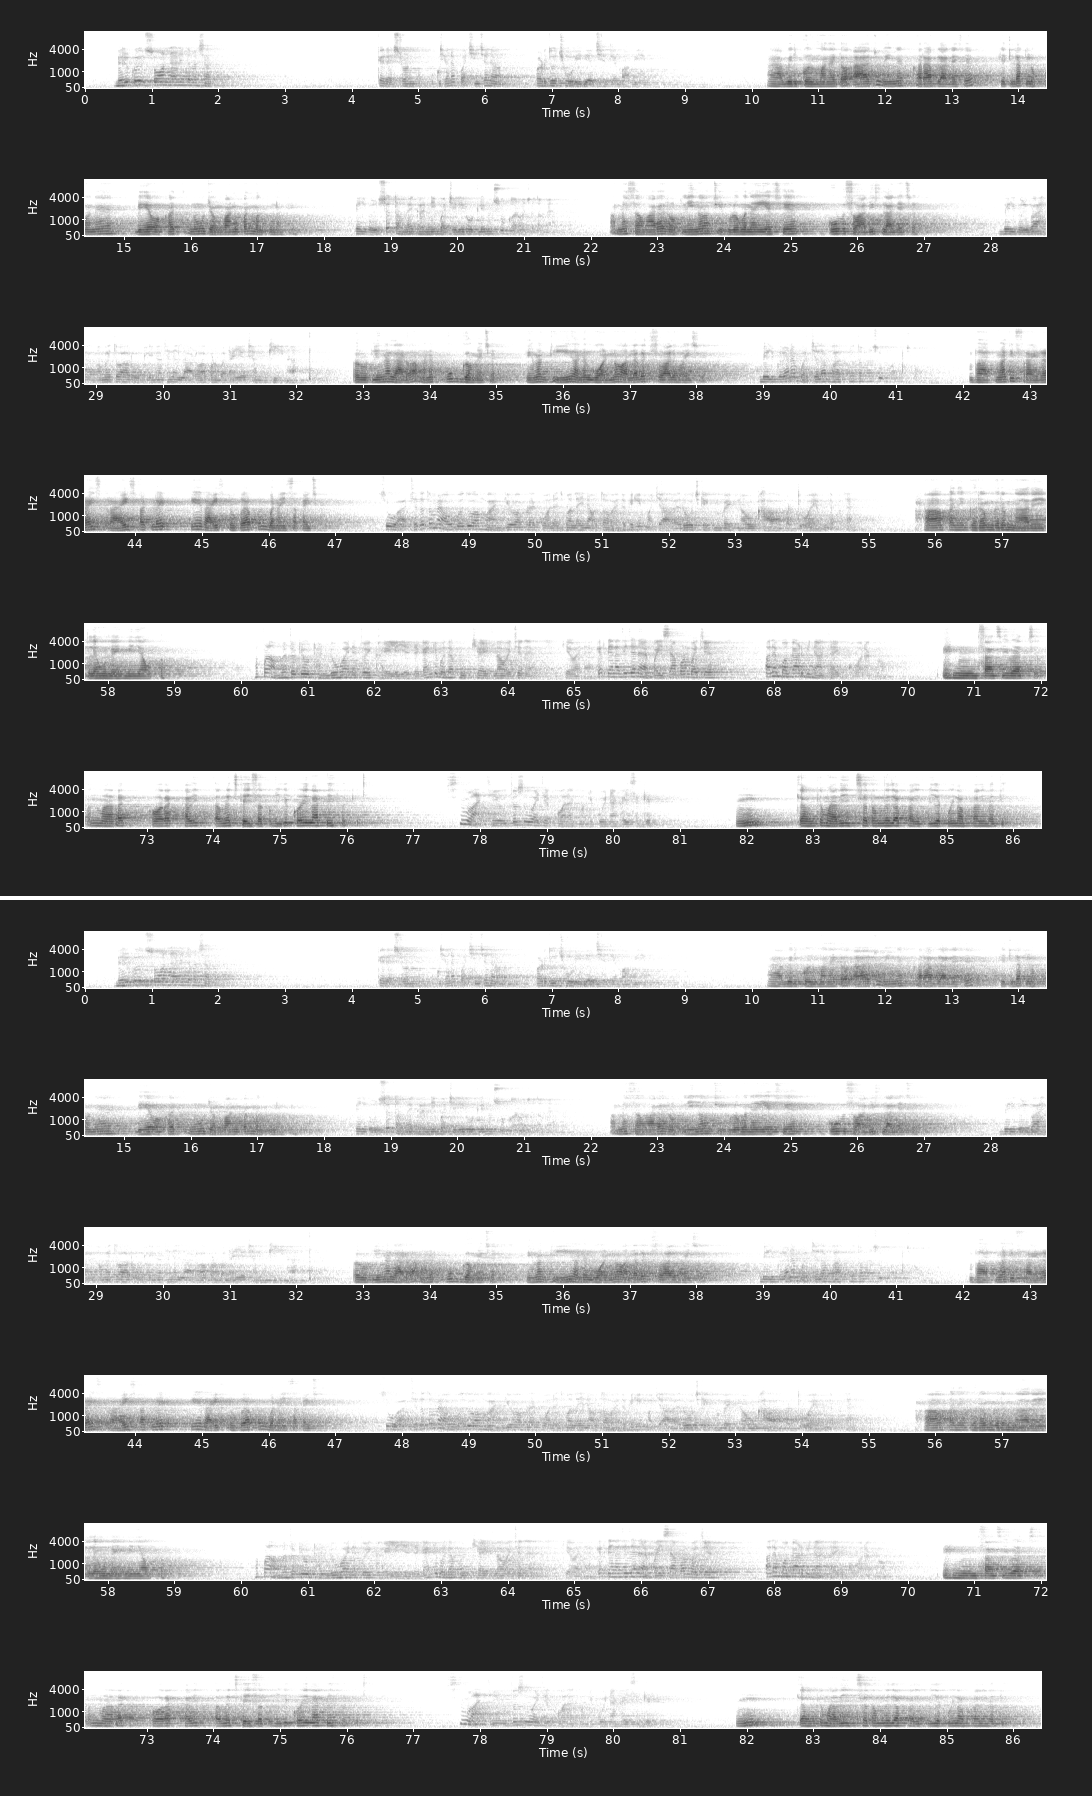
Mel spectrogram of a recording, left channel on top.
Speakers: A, on the left; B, on the left.
A: બિલકુલ સોન નાની તમારી સાથે, કે રેસ્ટોરન્ટ છે ને, પછી છે ને અડધું છોડી દે છે તેમાં બી.
B: હા બિલકુલ. મને તો આ જોઈને ખરાબ લાગે છે. કેટલાક લોકો- લોકોને બે વખત નું જમવાનું પણ મળતું નથી.
A: બિલકુલ. શું તમે ઘરની બચેલી રોટલીનું શું કરો છો તમે?
B: અમે સવારે રોટલીનો ચીગડો બનાઇએ છીએ. ખુબ સ્વાદિષ્ટ લાગે છે.
A: બિલકુલ. વાહ! અમે તો આ રોટલી ના છે ને, લાડવા પણ બનાવીએ છીએ. ઘીના.
B: રોટલીના લાડવા, મને ખૂબ ગમે છે. તેમાં ઘી અને ગોળનો અલગ જ સ્વાદ હોય છે.
A: બિલકુલ. અને બચેલા ભાત નું તમે શું કરો છો?
B: ભાતમાંથી ફ્રાઈડ રાઈસ, રાઈસ કટલેટ કે રાઈસ ઢોકળા પણ બનાવી શકાય છે.
A: શું વાત છે! તો તમે આવું બધું આમ વાનગીઓ આપડે કોલેજમાં લઈને આવતા હોય તો કેટલી મજા આવે. રોજ કઈ- નું કઈક નવું ખાવા મળતું હોય અમને બધાને.
B: હા પણ એ ગરમ-ગરમ ના રે, એટલે હું લઈને નહી આવતો.
A: હાં પણ અમણા તો કેવું ઠંડુ હોય ને તો એ ખાઈ લઈએ છે કાઇન કે બધા ભૂખ્યા એટલા હોય છે ને. કેવાય ને કે તેનાથી છે ને- પૈસા પણ બચે અને બગાડ બી ના થાય ખોરાક નો.
B: હમ સાચી વાત છે. પણ મારા- ખોરાક ખાલી તમે જ ખઈ શકો બીજું કોઈ ના ખઈ શકે.
A: શું વાત છે એવું તો શું હોય છે ખોરાકમાં કે કોઈ ના ખઈ શકે.
B: હમ કેમ કે મારી ઈચ્છા તમને જ આપવાની બીજા કોઈને આપવાની નથી.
